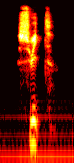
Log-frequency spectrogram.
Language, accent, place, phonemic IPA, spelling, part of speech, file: French, France, Lyon, /sɥit/, suites, noun, LL-Q150 (fra)-suites.wav
- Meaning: plural of suite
